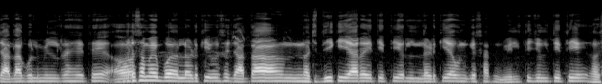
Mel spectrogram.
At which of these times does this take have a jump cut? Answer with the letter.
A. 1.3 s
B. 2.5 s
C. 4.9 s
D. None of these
A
